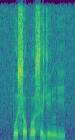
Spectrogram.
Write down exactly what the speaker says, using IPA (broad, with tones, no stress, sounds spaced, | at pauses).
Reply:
p o˦ s ɔ˧ ɓ ɔ˨ s ə˨ j eː˨ ŋ i˦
